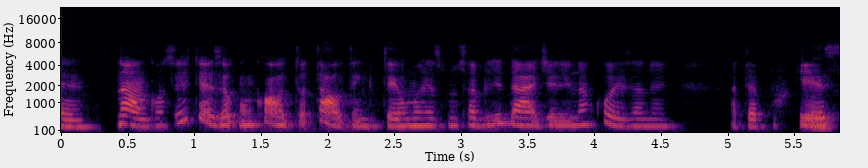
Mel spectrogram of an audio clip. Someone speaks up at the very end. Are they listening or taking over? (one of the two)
listening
